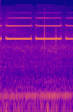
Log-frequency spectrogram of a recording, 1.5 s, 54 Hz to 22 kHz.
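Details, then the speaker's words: Geelang Anger 75x whoop drone in flight, pack dropping to about 13 volts: rapid high-pitched low-battery warning beeps over the steady motor whine. "now it's dropping to 13 volts so they have their battery voltage that warning so really low I'm gonna bring it in now"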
